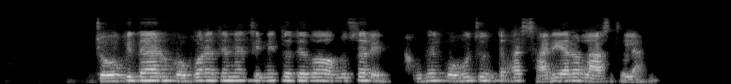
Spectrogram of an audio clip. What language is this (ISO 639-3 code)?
ori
